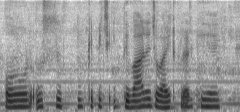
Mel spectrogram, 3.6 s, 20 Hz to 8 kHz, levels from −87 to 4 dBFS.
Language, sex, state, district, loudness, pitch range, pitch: Hindi, female, Madhya Pradesh, Bhopal, -15 LUFS, 160-185 Hz, 175 Hz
